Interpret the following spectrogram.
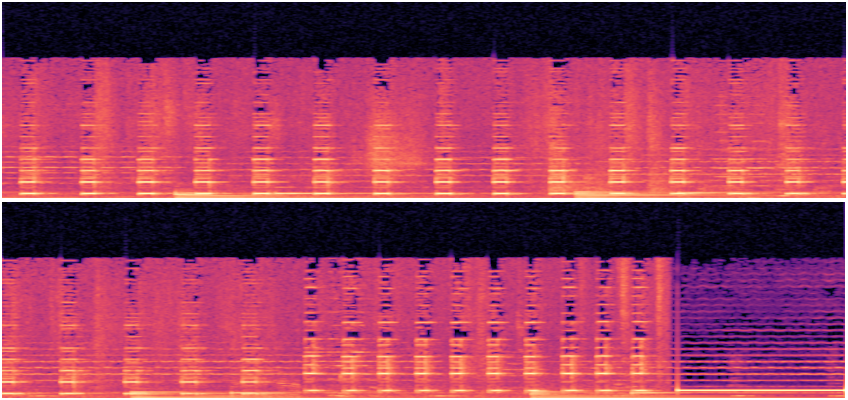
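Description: Patient monitor beeping steadily, about one and a half times a second, over soft sustained music. About three-quarters through, the beeps turn higher and quicker, about three a second. Near the end they merge into one continuous tone, the flatline that signals the heart has stopped.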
